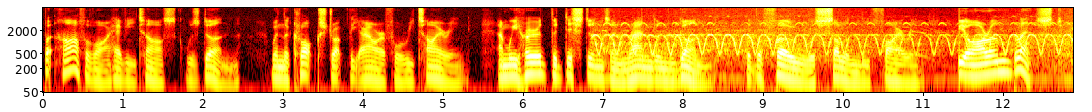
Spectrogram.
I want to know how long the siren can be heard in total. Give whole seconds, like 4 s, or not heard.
6 s.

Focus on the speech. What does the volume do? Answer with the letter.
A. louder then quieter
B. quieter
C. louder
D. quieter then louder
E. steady
C.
